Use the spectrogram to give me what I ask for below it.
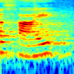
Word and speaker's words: ไซร้: เป็น ตัว ร เรือ แต่ เวลา อ่าน เรา จะ อ่าน ไม่ ออก เสียง ร เรือ นะ นี้ นะ คะ ที่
